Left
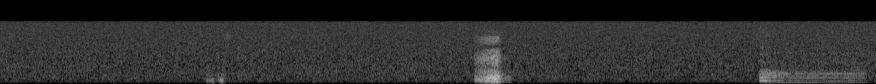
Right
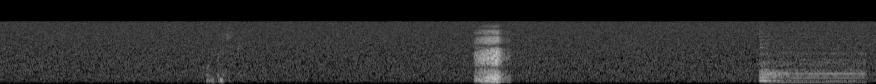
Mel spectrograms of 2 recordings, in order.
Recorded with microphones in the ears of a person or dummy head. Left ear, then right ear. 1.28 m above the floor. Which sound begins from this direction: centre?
Whispering, at 2.1 s.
